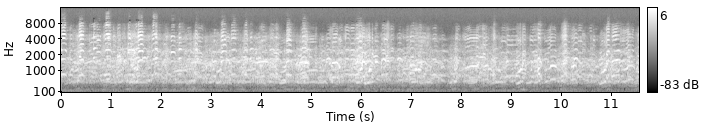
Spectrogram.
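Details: Flock of Canada geese at Birds Hill on 26 September, honking continuously: many overlapping nasal, bugling honks from numerous birds at once, forming a dense, unbroken chorus with no pause throughout.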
